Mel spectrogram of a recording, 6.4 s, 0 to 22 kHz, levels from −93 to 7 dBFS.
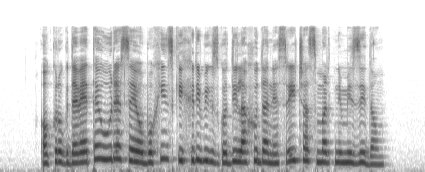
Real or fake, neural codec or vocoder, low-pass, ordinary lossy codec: real; none; none; none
